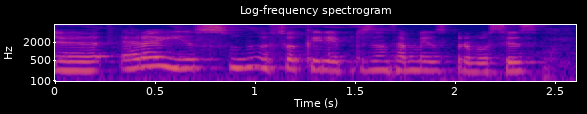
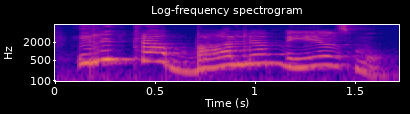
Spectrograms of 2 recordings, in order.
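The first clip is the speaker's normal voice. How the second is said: loud, high stress on "trabalha mesmo"; emphatic intonation; 5 semitones higher, 7 dB louder than usual. Shown as a demonstration. Teacher shows the intonation people use, stressing "trabalha mesmo". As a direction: punch "trabalha" and "mesmo" insistently. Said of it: "faz essa entonação na voz".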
